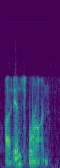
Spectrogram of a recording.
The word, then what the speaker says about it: Inspiron: The Dell Esperon, I guess that's how it's pronounced. Dell Inspiron, a desktop AMD.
